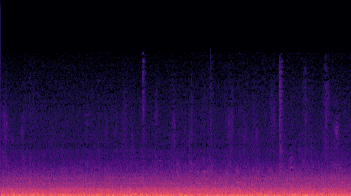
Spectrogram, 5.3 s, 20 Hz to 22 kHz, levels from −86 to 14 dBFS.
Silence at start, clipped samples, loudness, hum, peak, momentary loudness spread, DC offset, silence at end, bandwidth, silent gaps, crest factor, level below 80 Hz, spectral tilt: 0 s; under 0.1%; -21 LUFS; none; -8 dBFS; 1 LU; under 0.1%; 0 s; 13 kHz; none; 12 dB; -42 dBFS; -8.5 dB/octave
